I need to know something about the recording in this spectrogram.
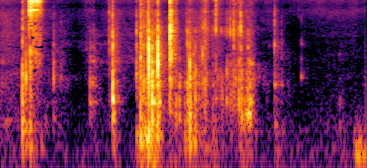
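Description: A plastic case clicks and rattles as it is handled.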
